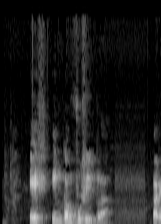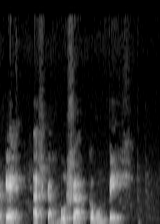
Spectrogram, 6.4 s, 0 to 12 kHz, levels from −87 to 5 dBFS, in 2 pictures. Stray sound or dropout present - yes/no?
no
